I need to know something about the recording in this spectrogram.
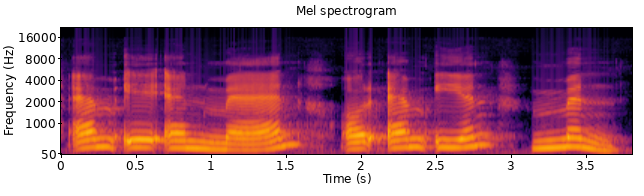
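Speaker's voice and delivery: drawn-out teaching spelling of मैन versus मेन; slow spelled-out demo. Shown as a demonstration. Teacher spelling words slowly for her pupils. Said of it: "तो इसके pronunciation में ध्यान रहेंगे बेटा".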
